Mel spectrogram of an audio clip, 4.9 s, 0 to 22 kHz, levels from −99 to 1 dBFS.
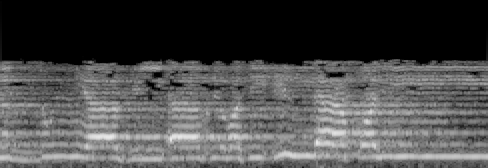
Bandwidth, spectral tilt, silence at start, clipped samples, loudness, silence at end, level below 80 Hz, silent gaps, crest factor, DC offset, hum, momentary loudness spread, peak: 5.2 kHz; -1 dB/octave; 0 s; under 0.1%; -19 LUFS; 0 s; -62 dBFS; none; 14 dB; under 0.1%; none; 12 LU; -4 dBFS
